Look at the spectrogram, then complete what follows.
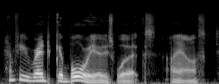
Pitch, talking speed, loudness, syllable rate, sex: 125 Hz, 190 wpm, -17 LUFS, 5.2 syllables/s, male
